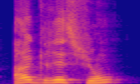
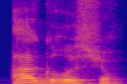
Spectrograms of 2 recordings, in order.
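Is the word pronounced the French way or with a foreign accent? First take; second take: French way; foreign accent. First: It is pronounced the standard French way. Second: It is pronounced with a foreign-sounding accent. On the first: The speaker calls it right. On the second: The speaker calls it wrong.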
